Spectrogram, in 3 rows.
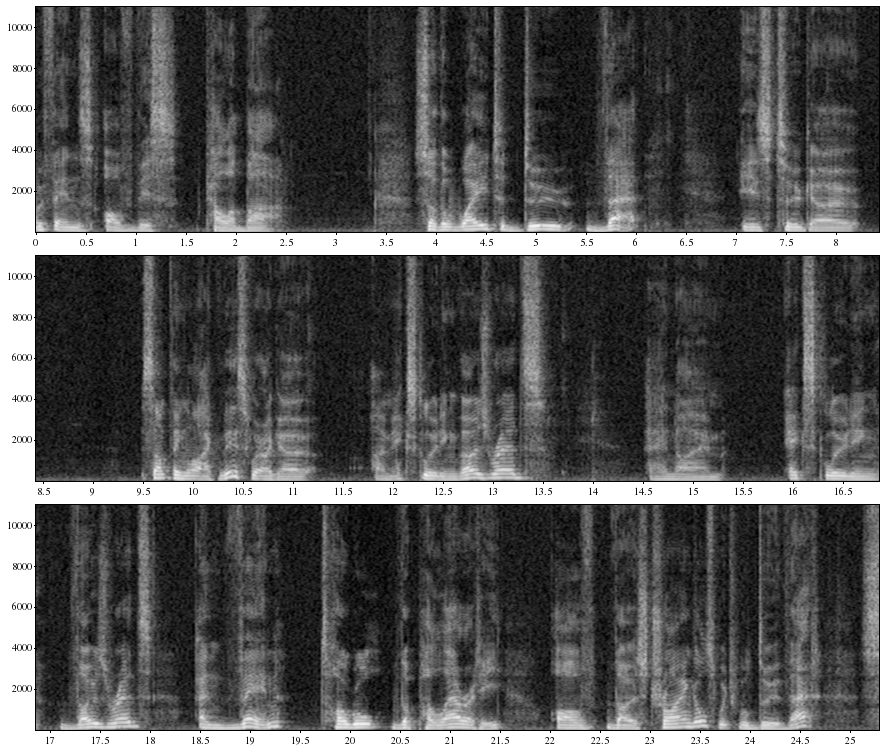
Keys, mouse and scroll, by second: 6.2 click, 7.9-11.3 drag, 13.7-17.4 drag, 22.9 click.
